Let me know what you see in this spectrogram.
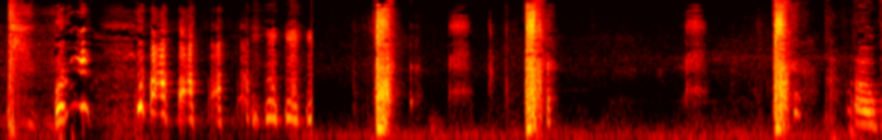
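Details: Newborn baby sneezing repeatedly, with background music and someone saying "bless you".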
